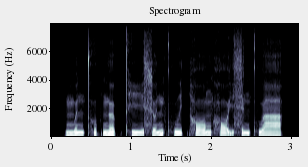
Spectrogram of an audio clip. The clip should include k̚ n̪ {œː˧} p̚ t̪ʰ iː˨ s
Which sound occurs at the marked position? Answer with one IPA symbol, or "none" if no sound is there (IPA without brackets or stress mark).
œː˧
